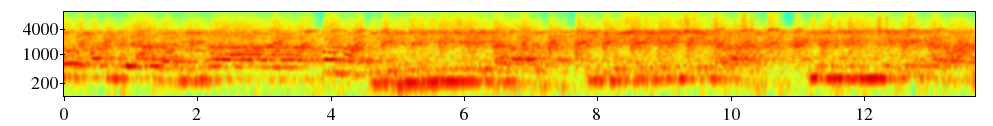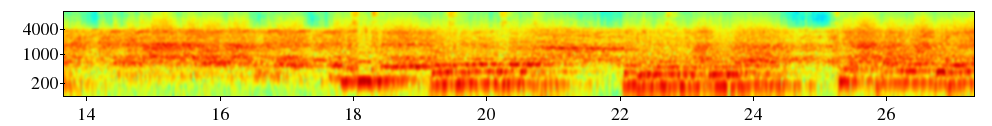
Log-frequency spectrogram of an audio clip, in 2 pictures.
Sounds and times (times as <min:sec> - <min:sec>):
A capella: 0:00.0 - 0:20.9, 0:22.0 - 0:24.6, 0:25.2 - 0:27.3
Speech: 0:17.6 - 0:21.0, 0:22.0 - 0:24.4, 0:25.3 - 0:27.3.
